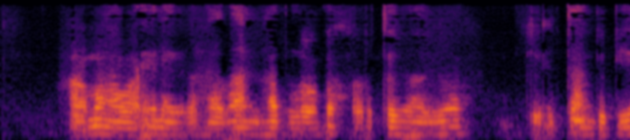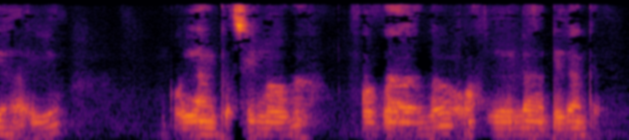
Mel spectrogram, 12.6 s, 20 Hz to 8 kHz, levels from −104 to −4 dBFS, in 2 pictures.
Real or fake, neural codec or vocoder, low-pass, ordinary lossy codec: fake; codec, 44.1 kHz, 2.6 kbps, DAC; 7.2 kHz; MP3, 32 kbps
